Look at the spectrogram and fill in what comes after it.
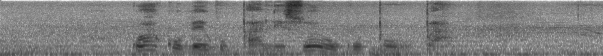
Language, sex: Xhosa, male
